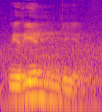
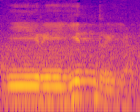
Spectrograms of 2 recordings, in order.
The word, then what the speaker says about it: viriyindriya: I think in this case we have what's called a shwa or swarabhakti, the second I, second vowel, E or I, that's the letter I, is silent. Virindriya. Or if you want to be more exact, viriyindriya.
